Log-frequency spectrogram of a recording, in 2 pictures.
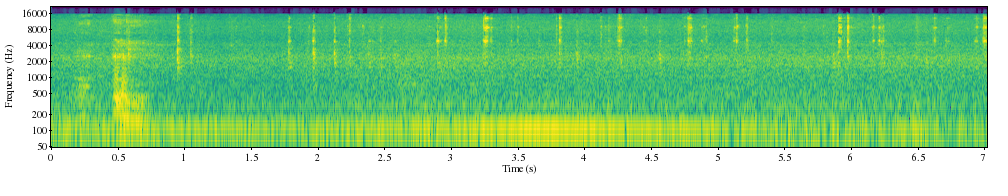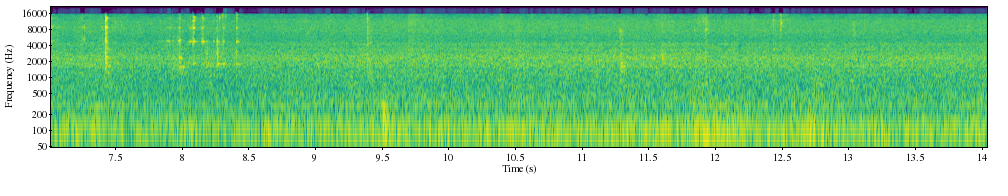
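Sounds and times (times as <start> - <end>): steady low hum: 0.0 - 11.0
ratchet clicking: 0.9 - 8.6.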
